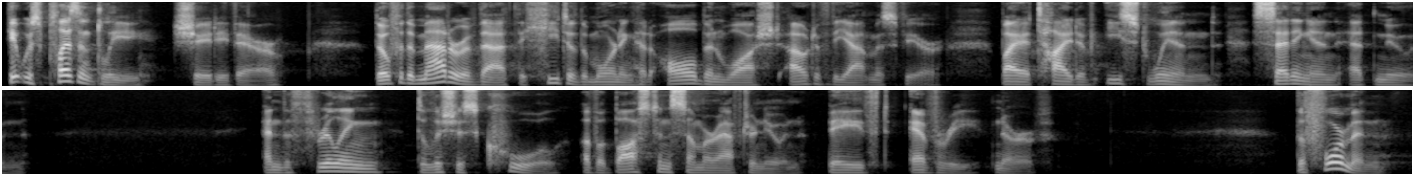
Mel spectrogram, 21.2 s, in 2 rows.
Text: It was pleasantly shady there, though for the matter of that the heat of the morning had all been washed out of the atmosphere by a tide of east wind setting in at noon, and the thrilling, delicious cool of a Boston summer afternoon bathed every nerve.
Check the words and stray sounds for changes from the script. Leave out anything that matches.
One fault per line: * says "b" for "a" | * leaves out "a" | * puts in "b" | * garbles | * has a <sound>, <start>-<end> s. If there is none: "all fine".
* puts in "The foreman"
